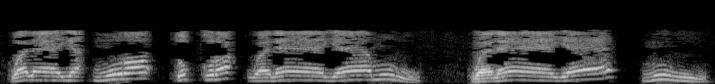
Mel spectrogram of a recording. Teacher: ضم حرف الراء، اصل حفص بيقراها بفتح الراء، ورش عن نافع هيقرا بضم الراء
